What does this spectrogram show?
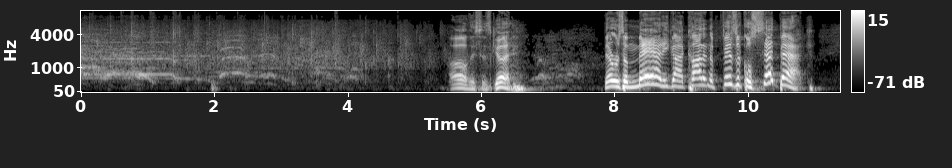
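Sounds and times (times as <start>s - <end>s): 
audience clapping: 0.0s - 6.0s
speech: 5.6s - 6.8s, 7.9s - 11.0s.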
